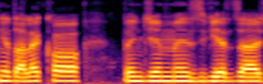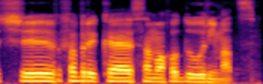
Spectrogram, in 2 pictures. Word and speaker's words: Rimac: będziemy zwiedzać fabrykę samochodu Rimac. Po ich niemu wymawia się Rimac. Po angielsku to Rimac, nie? Ale to tak jak mówisz Dacia na dacie, nie? No. Więc raczej wymawia się w języku oryginalnym, nie?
